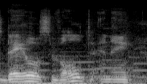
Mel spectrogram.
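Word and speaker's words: Deus Vult: And for those of you that use Deus Volt or Volt, since it's like Latin and the V is pronounced as a W, then thumbs up for that.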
